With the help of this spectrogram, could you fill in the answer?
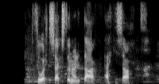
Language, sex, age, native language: Icelandic, male, 13, Icelandic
